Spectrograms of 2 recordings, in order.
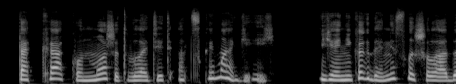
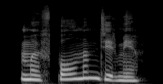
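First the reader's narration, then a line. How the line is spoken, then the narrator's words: Sighing. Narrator (Russian): вздохнула я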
